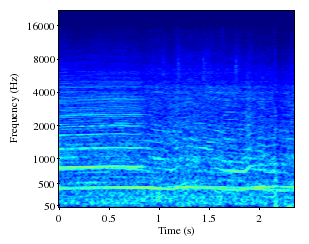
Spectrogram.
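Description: Motorcycle engines racing in RIDE 4 during a Katana Cup event, a steady high whine with sustained tonal pitch that rises slightly toward the end, heard alone without talk.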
